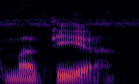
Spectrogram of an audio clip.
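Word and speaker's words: Motyer: Se pronuncia Matías.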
